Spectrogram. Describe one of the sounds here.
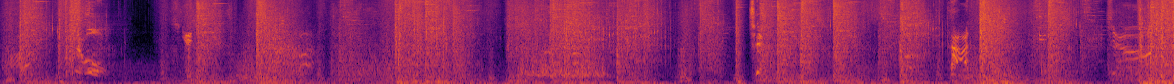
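Sword strikes and magic blasts whoosh and crash in a fast game battle.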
